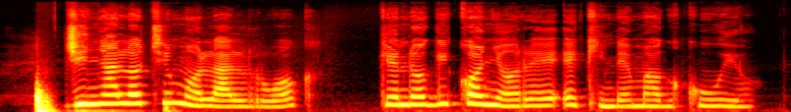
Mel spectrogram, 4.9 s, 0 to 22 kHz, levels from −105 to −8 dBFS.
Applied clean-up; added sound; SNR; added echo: neural mask model RNNoise.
